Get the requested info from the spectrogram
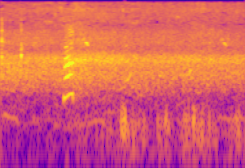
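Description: A dog gives one short, high, rising yip about two-thirds of a second in.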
